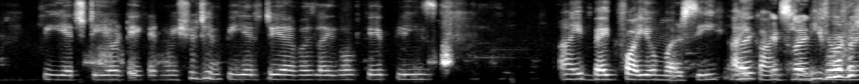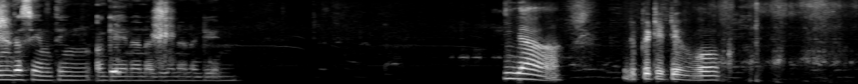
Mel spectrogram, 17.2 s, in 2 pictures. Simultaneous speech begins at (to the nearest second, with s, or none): 7 s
